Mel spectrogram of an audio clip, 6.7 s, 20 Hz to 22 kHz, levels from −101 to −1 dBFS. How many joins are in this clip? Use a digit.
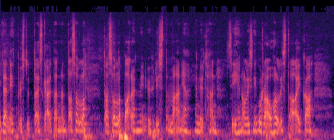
0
